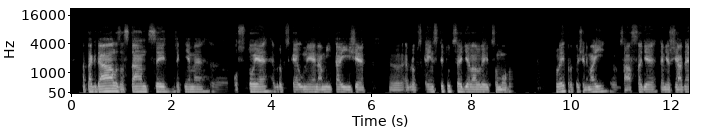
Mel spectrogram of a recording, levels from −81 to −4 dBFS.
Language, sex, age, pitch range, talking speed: Czech, male, 20-39, 105-120 Hz, 100 wpm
